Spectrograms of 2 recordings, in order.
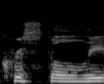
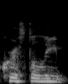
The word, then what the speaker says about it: Christalee: We have Christalee. Is that how you pronounce it? Christalee? Christalee? Christalee? Christalee? Christalee. Say that Christalee. Christalee. That's a crystal ball. Like a crystal ball, like Christalee.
